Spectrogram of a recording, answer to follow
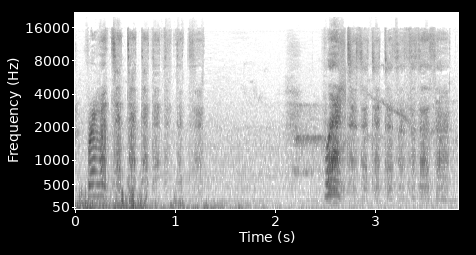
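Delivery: fast, breathy rat-a-tat; quiet rapid woodpecker drumming; woodpecker tapping. A narrator's reading. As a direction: tap it out quick like a little hammer. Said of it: "sounds like a little hammer".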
